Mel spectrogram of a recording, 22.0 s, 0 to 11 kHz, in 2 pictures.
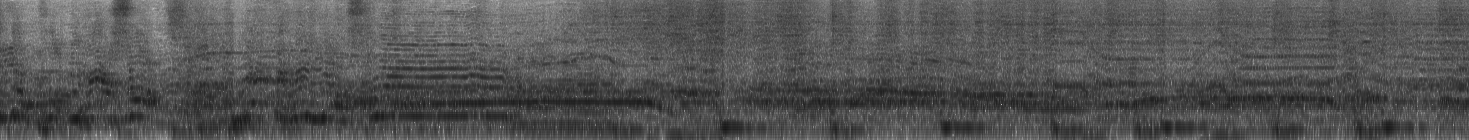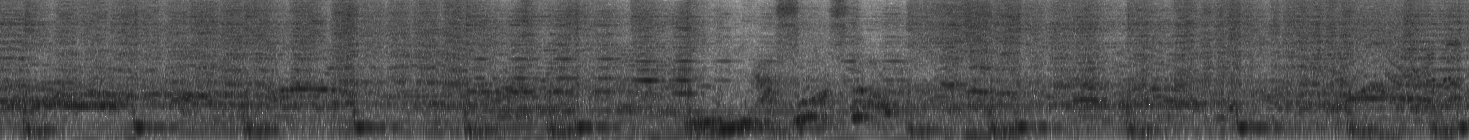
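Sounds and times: crowd cheering: 0:00.0 - 0:22.0
dubstep over club sound system: 0:00.5 - 0:22.0
repeating bass note: 0:14.5 - 0:19.6.

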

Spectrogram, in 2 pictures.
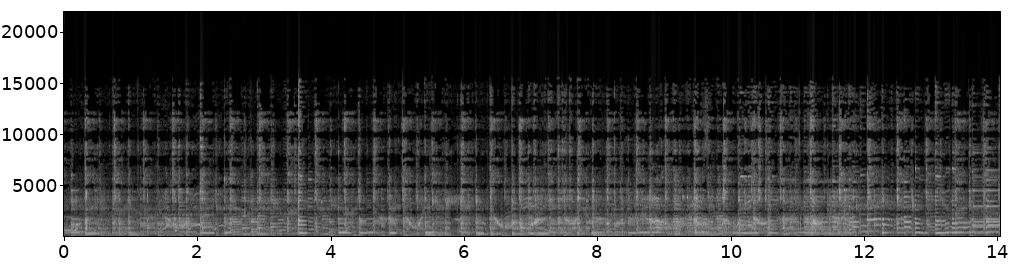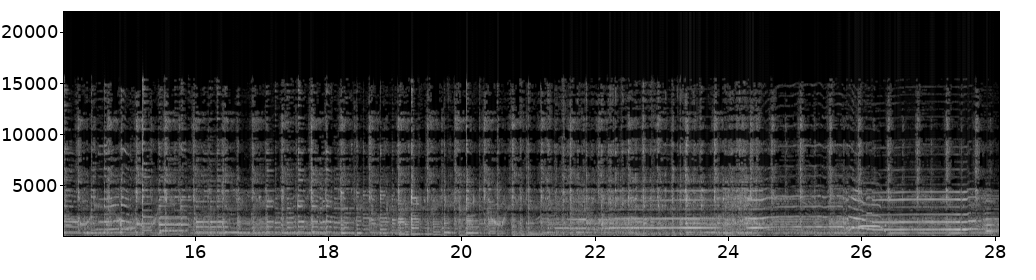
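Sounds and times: fiddle melody: 0:00.0 - 0:28.0
string band playing instrumental: 0:00.0 - 0:28.0
harmonica melody: 0:22.2 - 0:28.0.

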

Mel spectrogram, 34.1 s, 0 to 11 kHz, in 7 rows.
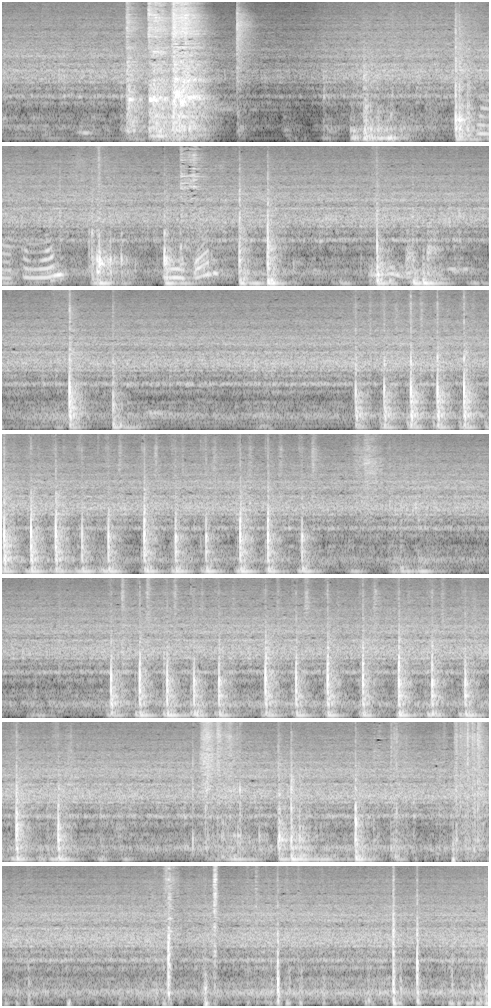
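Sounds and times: knife chopping on cutting board: 0:10.4 - 0:11.0, 0:13.3 - 0:17.8, 0:20.6 - 0:25.1.

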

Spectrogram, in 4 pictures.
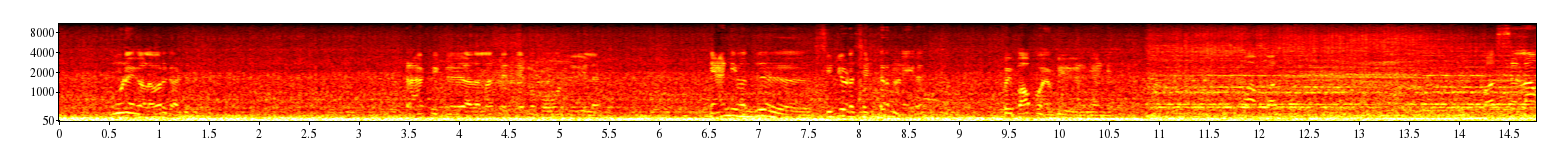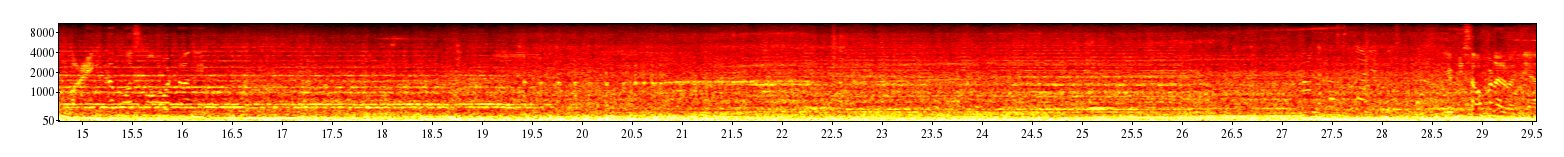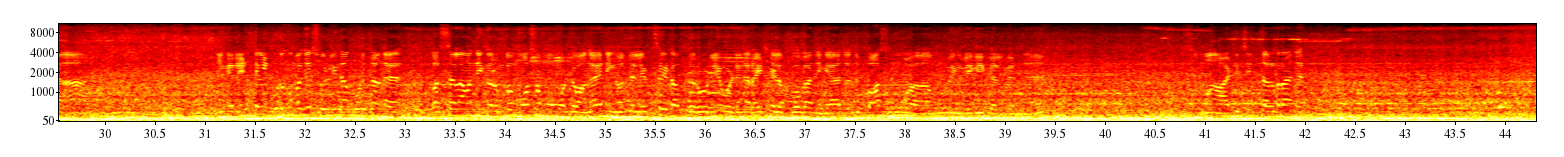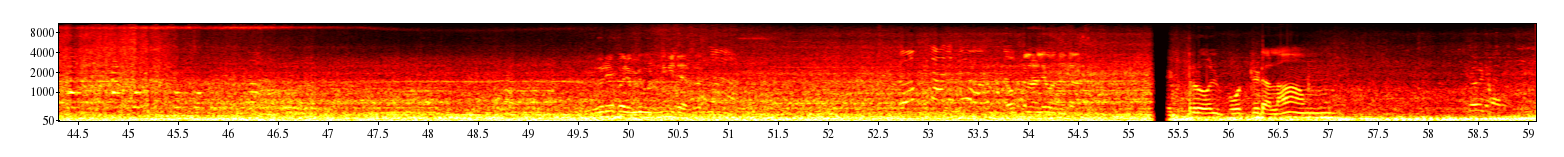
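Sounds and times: tyre and traffic noise: 0:00.0 - 0:59.0.

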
